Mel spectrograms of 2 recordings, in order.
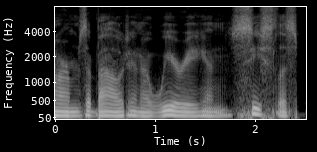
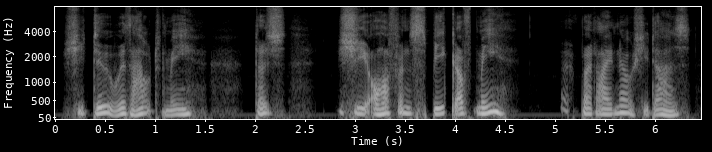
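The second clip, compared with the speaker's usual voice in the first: a gentle mother's voice, lightly higher; frail dying mother; 6 semitones higher than usual. Acted. Dying mother speaks tenderly.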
